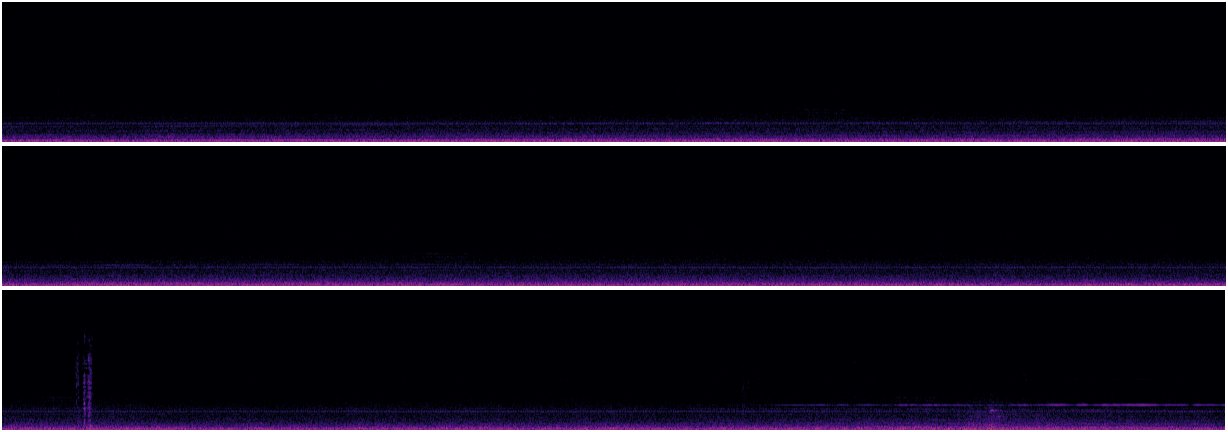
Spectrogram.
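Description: A bus engine hums steadily, rising slightly in pitch as the bus speeds up.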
